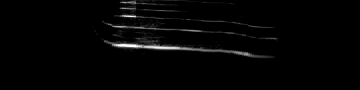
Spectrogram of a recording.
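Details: A single drawn-out whistle from a common starling in mating song, starting high and gliding smoothly down over nearly a second, with rich overtones and only faint low rumble behind.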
